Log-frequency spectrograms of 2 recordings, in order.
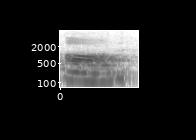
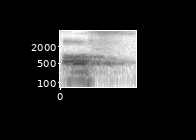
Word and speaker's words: of: No lo pronunciamos off. Of, in front of. If we say off, like this, eso es otra cosa. Apagar, turn off, turn off, turn off the lights. Please turn off the lights, right? Ahí sí lo pronuncio off. Pero si es solo con una F, entonces yo digo of, como si fuera una V, of.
